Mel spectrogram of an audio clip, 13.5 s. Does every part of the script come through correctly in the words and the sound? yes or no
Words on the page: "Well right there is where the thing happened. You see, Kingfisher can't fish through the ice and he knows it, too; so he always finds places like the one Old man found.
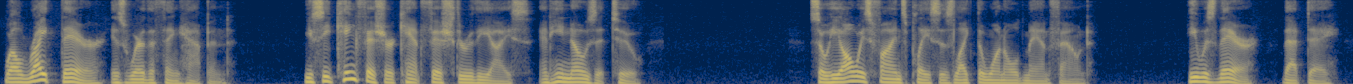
no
